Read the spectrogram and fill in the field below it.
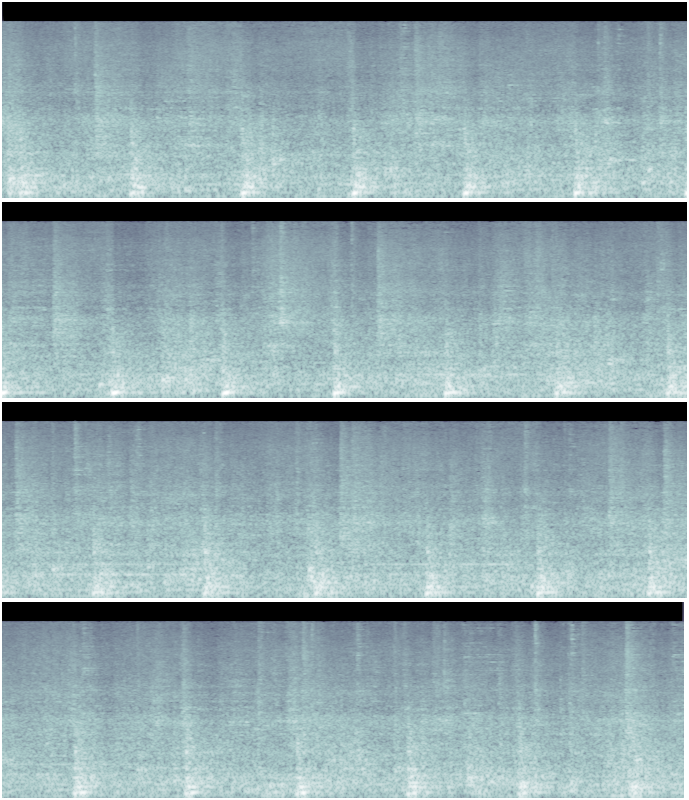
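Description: Roll-forming machines hum and rattle steadily.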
